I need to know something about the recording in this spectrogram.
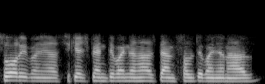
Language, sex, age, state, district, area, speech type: Kashmiri, male, 30-45, Jammu and Kashmir, Kulgam, rural, conversation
